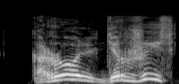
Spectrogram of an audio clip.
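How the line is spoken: Shouted. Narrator (Russian): крикнул я

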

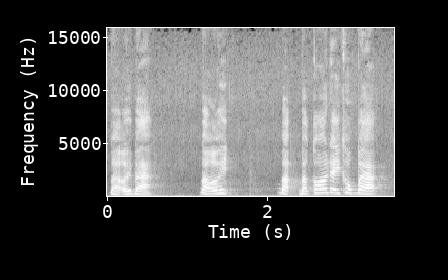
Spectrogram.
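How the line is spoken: Trembling, panting, calling loudly. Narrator (Vietnamese): Giọng nói của cô Lý run run vì lạnh, vừa thở hổn hển, gọi lớn

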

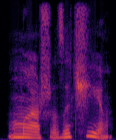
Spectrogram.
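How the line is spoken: Moaning. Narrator (Russian): простонал Эрик

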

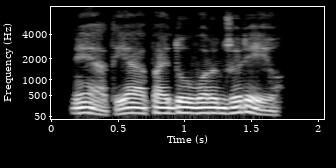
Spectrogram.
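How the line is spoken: Plain. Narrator (Russian): ответила служанке

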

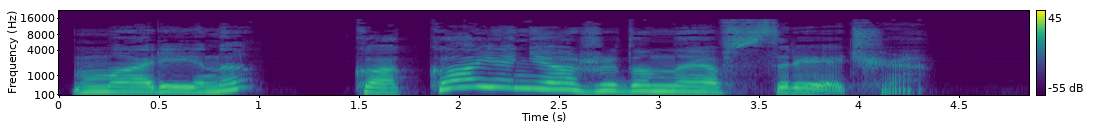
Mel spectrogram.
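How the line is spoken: Drawling. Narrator (Russian): протянул Сергей

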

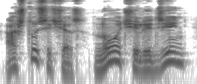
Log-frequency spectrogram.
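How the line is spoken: Bewildered, confused question. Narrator (Russian): в полном замешательстве растерянно спросила

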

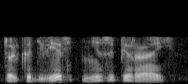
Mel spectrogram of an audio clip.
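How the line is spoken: Whisper. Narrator (Russian): шепнул Кацуба

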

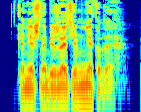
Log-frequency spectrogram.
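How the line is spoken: Gloomy statement. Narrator (Russian): мрачно сказал бандит

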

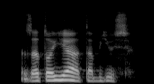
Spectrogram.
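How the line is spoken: Hoarse voice. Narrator (Russian): послышался хриплый голос

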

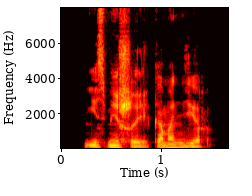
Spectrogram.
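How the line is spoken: Grumbled. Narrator (Russian): буркнул снайпер

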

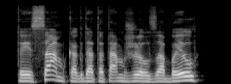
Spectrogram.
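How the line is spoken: Barked. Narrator (Russian): рявкнул Тявин

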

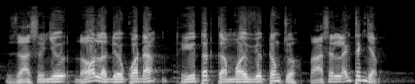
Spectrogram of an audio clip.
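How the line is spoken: Loud scolding. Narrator (Vietnamese): Ngân Thông lại nạt lớn

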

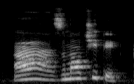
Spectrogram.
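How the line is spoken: Shout. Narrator (Russian): крикнул он

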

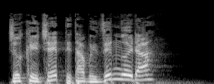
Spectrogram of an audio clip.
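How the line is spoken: Fierce shout. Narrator (Vietnamese): Viên Kim Hòa dữ tợn quát

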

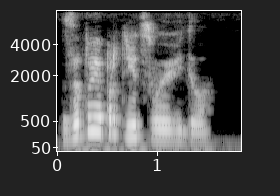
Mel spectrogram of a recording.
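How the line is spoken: Quiet. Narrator (Russian): Она сказала тихо

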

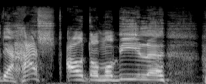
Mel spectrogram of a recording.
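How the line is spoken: Called out. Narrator (German): rief Hackendahl

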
